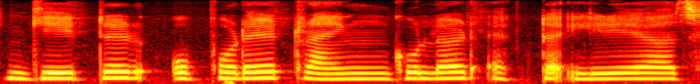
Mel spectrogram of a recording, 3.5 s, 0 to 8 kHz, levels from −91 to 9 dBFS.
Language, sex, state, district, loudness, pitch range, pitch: Bengali, female, Tripura, West Tripura, -14 LUFS, 200-215 Hz, 210 Hz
